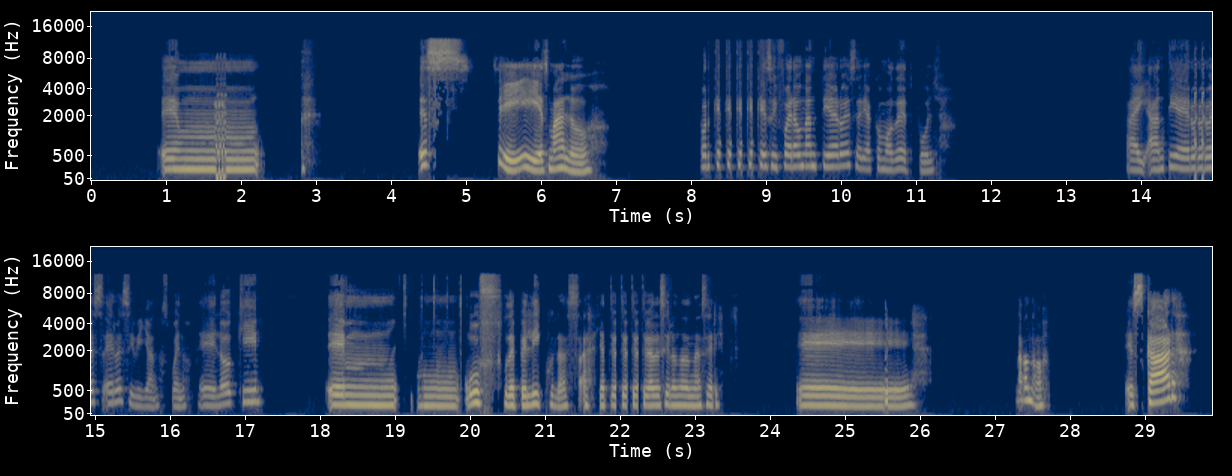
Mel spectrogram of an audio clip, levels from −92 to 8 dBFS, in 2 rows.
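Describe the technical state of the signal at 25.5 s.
Repeated frames at 25.50–25.65 s: a 144 ms block of compressed frames plays twice, causing an audible stutter and lengthening the audio by 144 ms.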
